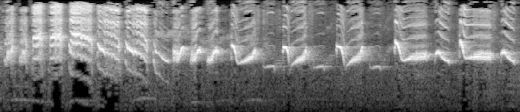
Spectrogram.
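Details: Chinese hwamei in high, pure song as it waves its wings and tail; a rich, loud stream of varied whistles, many phrases sliding downward and repeated in quick succession.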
